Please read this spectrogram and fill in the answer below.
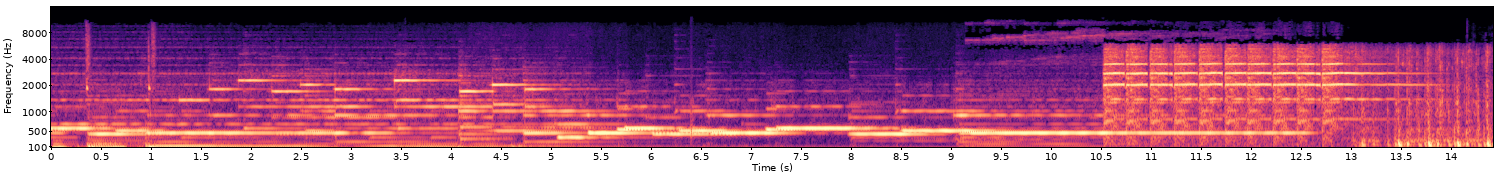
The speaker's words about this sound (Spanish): Señores, vieron la campana, boxeo, y hubo boxeo este fin de semana, tanto internacional como local.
